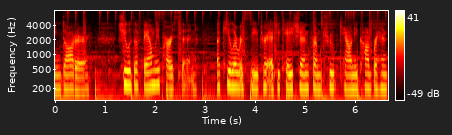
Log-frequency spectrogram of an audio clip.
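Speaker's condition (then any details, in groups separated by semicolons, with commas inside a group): No condition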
